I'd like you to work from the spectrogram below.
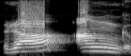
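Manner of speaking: र अंग very slow, each part drawn out; slow spelling out. Shown as a demonstration. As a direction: sound out the letters slowly for beginners. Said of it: "पहली line में लिखा है".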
